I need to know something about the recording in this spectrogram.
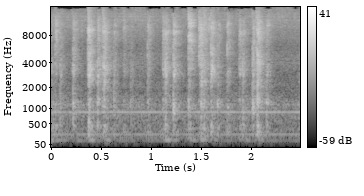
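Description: Computer keyboard typing: a quick run of about a dozen keystrokes as a type name is typed into a code editor.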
